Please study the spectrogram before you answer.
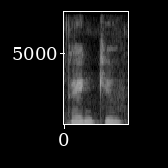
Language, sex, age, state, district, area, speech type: Sindhi, female, 60+, Gujarat, Surat, urban, spontaneous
